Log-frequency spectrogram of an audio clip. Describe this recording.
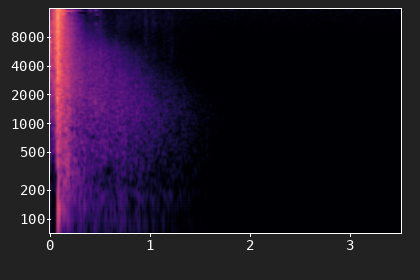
I went for a more realistic gun sound without the Hollywood subbass and a lot cleaner than my previous work
Made in ableton live, i just layered an ak47, an m16, an enfield rifle and an acoustic kick drum together with eq and used parallel compression to gel them together. Transient designers were used on the layers to make them snap harder.
A bolt slide forward sample and a bolt slide back sample were added to give some mechanical feels to the gunshot.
